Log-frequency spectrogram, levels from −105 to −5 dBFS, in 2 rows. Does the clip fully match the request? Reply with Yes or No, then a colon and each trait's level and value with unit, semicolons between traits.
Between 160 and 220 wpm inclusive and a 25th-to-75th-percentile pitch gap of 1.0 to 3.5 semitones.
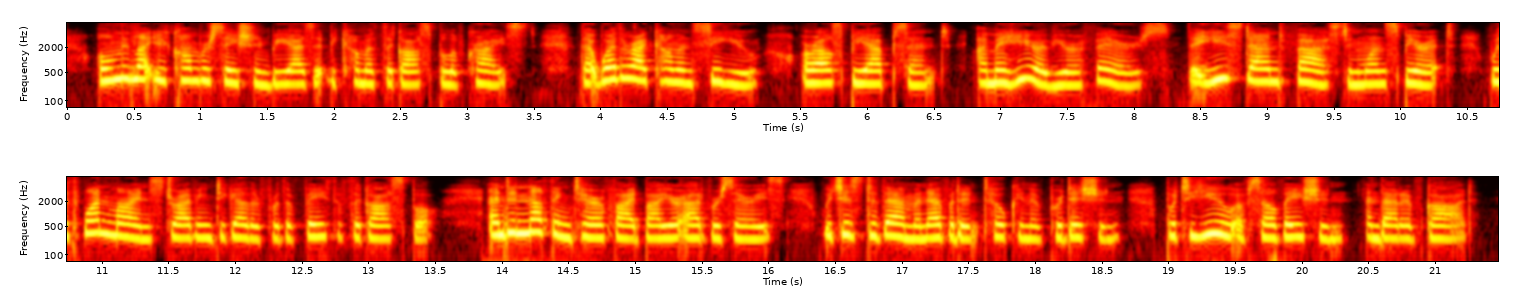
Yes: fast, 205 wpm; narrow, 2.5 semitones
